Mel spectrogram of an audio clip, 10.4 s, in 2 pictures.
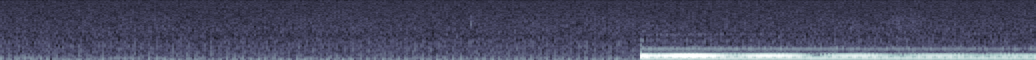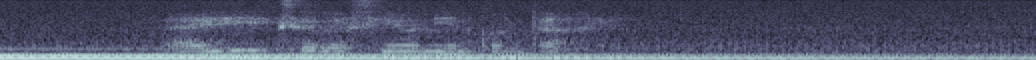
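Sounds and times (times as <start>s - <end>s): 
bong chime as a mindfulness cue: 3.2s - 10.3s
person speaking: 6.0s - 8.7s.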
